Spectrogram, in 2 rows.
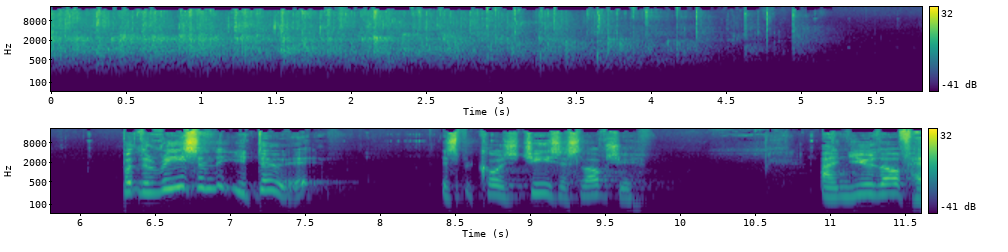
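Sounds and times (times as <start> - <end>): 
audience round of applause: 0.0 - 5.2
speech: 6.3 - 7.7, 8.4 - 9.9, 10.9 - 11.6.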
